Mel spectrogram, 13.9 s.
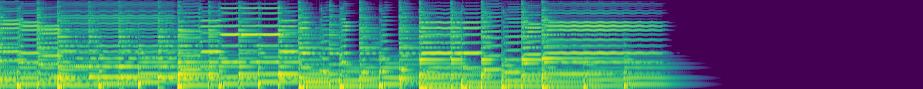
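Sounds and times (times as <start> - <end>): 
mazurka: 0.0 - 10.1.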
